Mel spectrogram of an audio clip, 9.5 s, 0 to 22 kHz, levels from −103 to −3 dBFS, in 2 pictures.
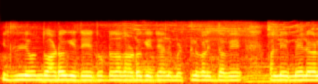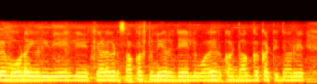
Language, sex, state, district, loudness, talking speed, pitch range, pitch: Kannada, male, Karnataka, Bellary, -14 LUFS, 150 wpm, 185-195 Hz, 190 Hz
